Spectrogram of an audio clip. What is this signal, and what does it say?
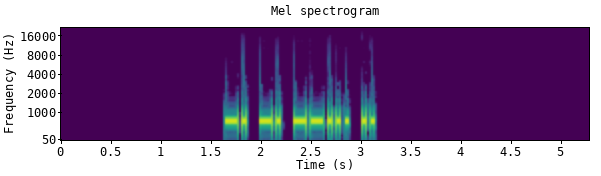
Morse code, heard as a keyed tone, about 28 wpm, 700 Hz. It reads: NN7I
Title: USA Call Signs - 4 Characters - Repeated 2x - 28wpm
